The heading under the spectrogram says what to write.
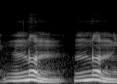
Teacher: ujung lidah menyentuh ee langit-langit yang depan ya mendekati pangkal gigi seri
